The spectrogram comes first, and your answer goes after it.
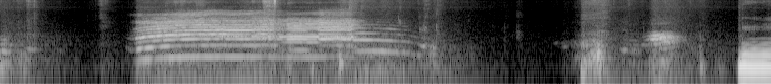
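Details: Newborn baby monkey, hand-reared and being taught to eat papaya outdoors under a tree, gives one long, steady, tonal wailing cry lasting about two seconds, followed by brief squeaky sounds and Indonesian speech.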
